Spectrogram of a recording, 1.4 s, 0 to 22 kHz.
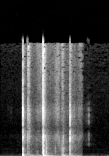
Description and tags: This sound could be described as a stumble or a trip. Made with sneakers on a tile floor. Recorded with a Turtle Beach P11 headset and processed through Audacity.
